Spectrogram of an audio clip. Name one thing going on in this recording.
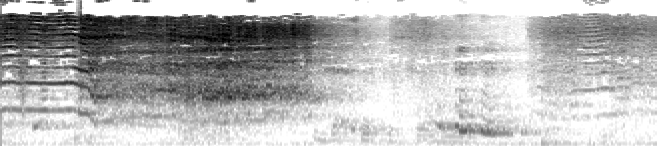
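A young girl laughs close by.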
